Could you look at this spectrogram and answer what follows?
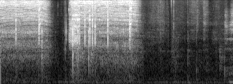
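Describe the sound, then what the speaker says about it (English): A can of clear satin sealer spray is fired in two short bursts at close range, each a loud, sharp hiss separated by a brief pause, followed by softer handling noise. "Give it a quick spray"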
